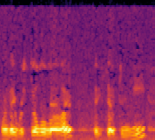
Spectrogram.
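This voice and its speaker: An actress playing a brusque, skeptical, sarcastic older sister, heard through a telephone filter in a radio drama. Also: female voice, lowish voice, lively intonation, brisk, dark tone, husky. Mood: scornful, irritated. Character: sharp-tongued, skeptical, irritable older sister. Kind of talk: old-time radio drama acting. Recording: thin, narrow telephone-filtered radio sound.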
